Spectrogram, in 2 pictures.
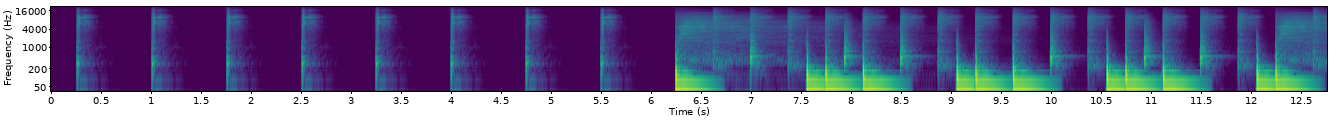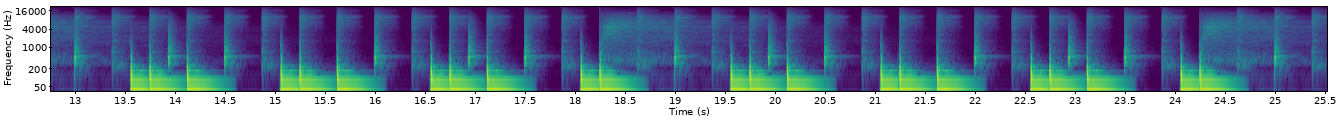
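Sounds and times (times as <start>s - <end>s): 
handheld video game drum beat: 6.3s - 25.5s.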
